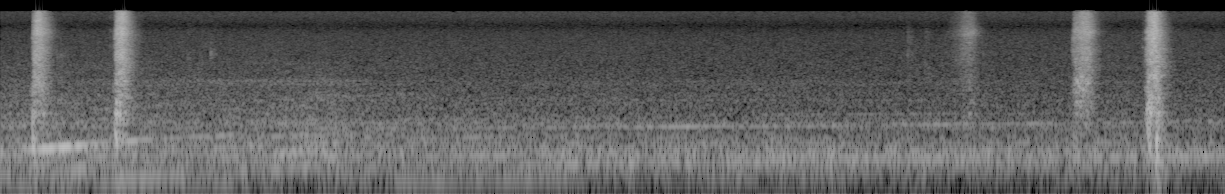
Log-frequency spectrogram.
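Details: A black-and-white tailless cat with a cold, at the autumn-to-winter change of season, sneezing three times in a row indoors; sharp explosive bursts in pairs near the start and the end, with quiet room tone between.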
